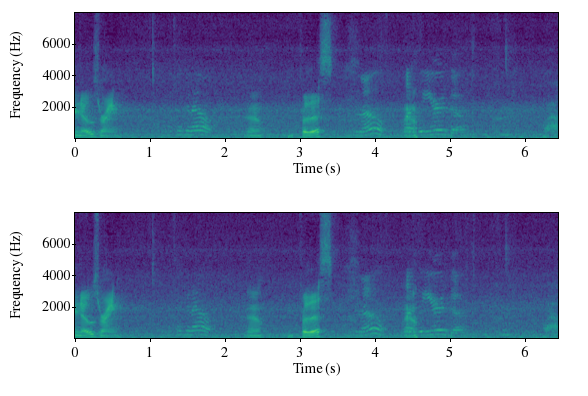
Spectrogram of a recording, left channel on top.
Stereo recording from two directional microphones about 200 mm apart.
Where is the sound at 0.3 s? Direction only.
20° right (ahead or behind).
